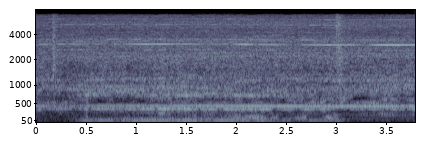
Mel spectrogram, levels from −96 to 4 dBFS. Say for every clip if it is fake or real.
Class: real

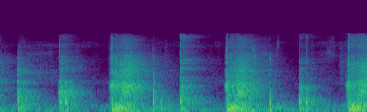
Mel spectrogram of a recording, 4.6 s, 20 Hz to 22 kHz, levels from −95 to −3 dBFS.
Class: real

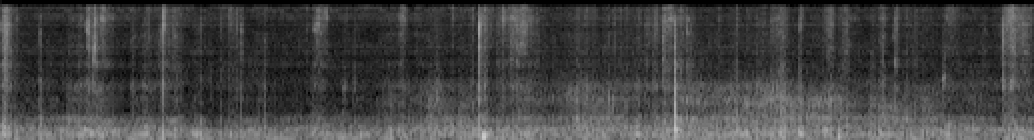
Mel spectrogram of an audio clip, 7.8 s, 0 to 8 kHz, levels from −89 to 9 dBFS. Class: fake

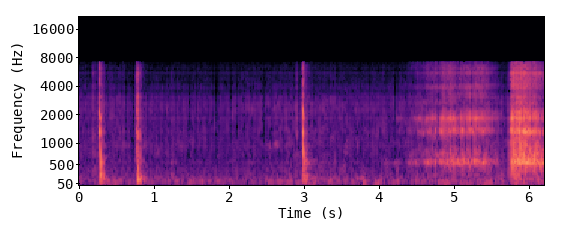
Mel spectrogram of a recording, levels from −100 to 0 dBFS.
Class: fake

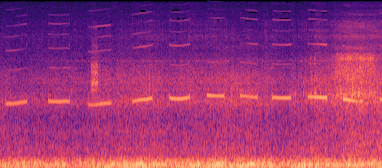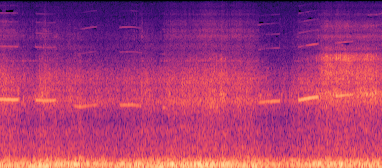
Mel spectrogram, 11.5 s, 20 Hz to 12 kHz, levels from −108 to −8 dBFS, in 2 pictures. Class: real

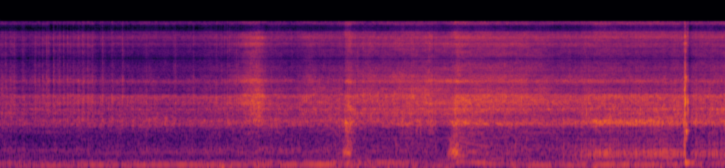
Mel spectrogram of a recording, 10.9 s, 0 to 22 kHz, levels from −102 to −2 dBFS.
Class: fake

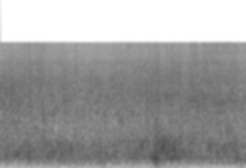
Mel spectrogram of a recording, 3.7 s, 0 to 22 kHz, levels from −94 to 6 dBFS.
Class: fake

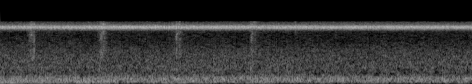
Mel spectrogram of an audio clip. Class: fake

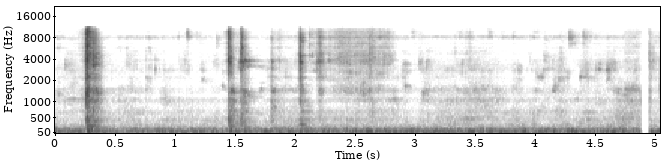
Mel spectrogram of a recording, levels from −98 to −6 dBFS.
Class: fake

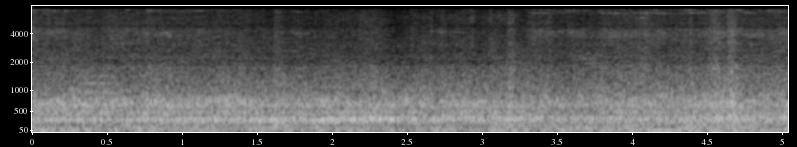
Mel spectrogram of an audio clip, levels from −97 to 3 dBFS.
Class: real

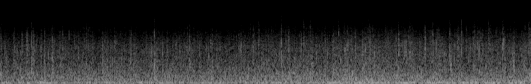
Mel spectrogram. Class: real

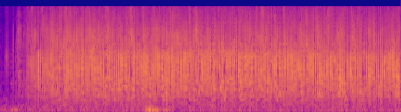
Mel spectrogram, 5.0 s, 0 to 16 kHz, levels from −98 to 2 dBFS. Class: fake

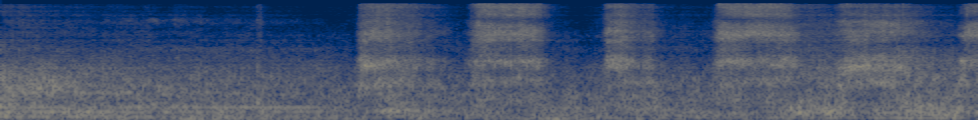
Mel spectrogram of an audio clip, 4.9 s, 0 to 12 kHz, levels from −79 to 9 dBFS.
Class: fake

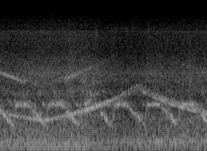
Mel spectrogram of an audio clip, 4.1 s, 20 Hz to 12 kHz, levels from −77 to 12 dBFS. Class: real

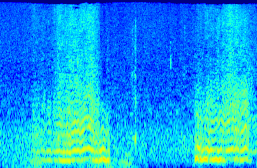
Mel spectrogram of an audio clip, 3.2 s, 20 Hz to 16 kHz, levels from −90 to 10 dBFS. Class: real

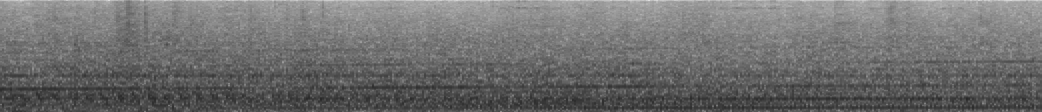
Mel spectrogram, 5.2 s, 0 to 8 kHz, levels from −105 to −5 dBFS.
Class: real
